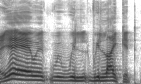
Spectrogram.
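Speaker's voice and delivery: very slow, loud, bad put-on French accent. Imitating Parisians approving a deal: horrible French accent. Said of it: "that was a horrible French accent".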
